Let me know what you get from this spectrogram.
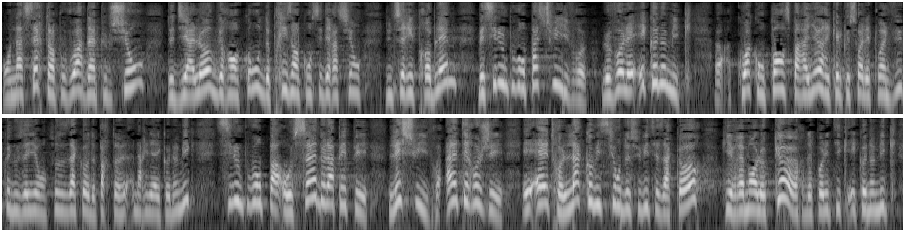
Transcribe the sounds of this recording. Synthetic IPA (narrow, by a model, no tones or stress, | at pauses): ɔ̃nasɛʁt̪ɛ̃puvwaʁd̪ɛ̃pylsjɔ̃ | d̪əd̪jalɔɡ̚d̪əʁɑ̃kɔ̃t̪χd̪əpχizɑ̃kɔ̃sid̪eʁasjɔ̃ | d̪ynseʁid̪əpχɔblɛmːɛsinunəpuvɔ̃pasɥiːvʁə | ləvɔlɛʔekɔnɔmik | kːwakɔ̃pɑ̃spaʁajœːʁekʲɛlkəswalepwɛ̃d̪əvykənuzejɔ̃syʁsezakɔʁd̪əpaʁt̪ənaʁjaekɔnɔmiksinunəpuvɔ̃paʔosɛ̃d̪əlapepe | lesɥiːvʁɛ̃t̪eʁɔʒeeʔɛːt̪χəlakɔmisjɔ̃d̪əslɥid̪əsezakɔːʁkʲiɛvʁɛmɑ̃ləkʲœːʁd̪epɔlit̪ikekɔnɔmik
